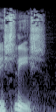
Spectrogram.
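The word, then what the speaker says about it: שליש: a liter, 330 mils, called a shlish. Please note that a shlishia in Hebrew is a threesome, so make sure that you get their pronunciation correct.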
